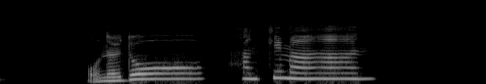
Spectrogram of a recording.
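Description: A young woman sings out a short cheerful phrase loudly into a microphone.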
